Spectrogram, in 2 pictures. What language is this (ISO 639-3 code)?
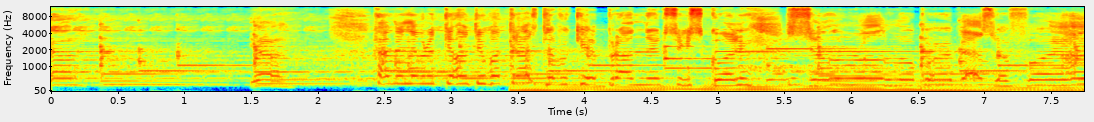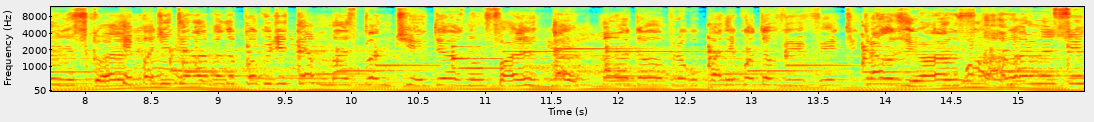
vie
